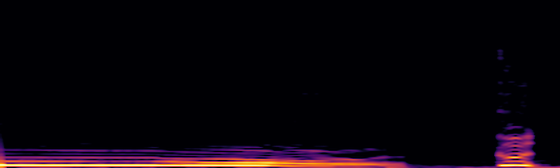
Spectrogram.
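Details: Siberian Husky vocalizing for its owner: a long, sustained howl sinking gradually in pitch over two and a half seconds, a short pause, then a quick rising-and-falling yelp.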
